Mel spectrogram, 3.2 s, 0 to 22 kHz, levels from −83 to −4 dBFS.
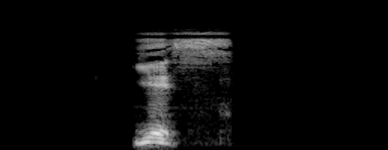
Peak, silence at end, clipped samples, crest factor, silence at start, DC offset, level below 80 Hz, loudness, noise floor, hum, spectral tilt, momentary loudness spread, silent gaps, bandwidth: -6 dBFS; 1.3 s; under 0.1%; 22 dB; 1.15 s; under 0.1%; -74 dBFS; -22 LUFS; -84 dBFS; none; -2.5 dB/octave; 12 LU; none; 9.6 kHz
